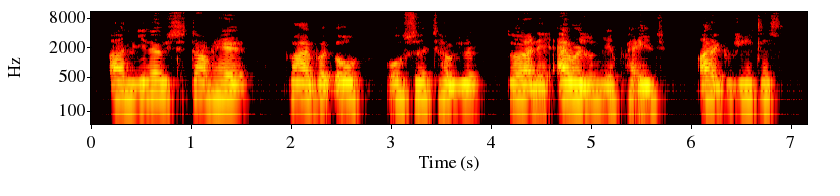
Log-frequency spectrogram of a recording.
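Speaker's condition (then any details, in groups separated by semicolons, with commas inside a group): Cerebral palsy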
